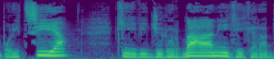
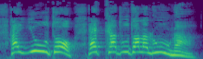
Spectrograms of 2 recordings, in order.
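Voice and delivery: high, loud panicked cry; baker's boy yelling in panic after his fall; crying for help; 4 dB louder than usual. Acted. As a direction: shout it running into the shop.

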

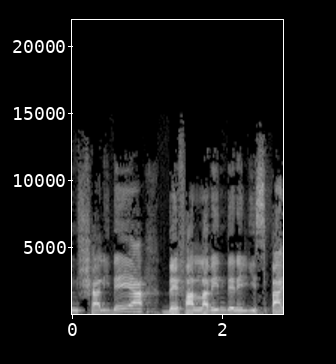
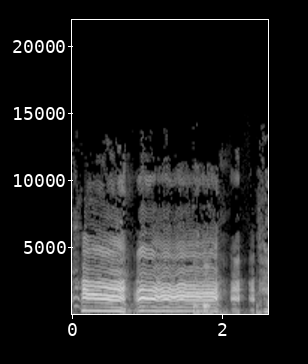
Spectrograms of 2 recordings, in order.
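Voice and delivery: loud forced laugh; 8 semitones higher, 4 dB louder than usual. Acted. Host laughs at own joke.

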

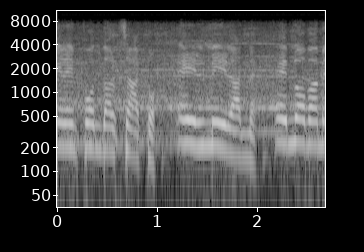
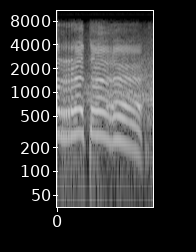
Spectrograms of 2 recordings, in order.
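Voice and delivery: excited goal call; 6 semitones higher than usual. Real, not acted. Goal call in live commentary.

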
